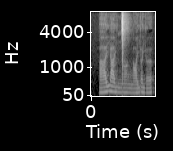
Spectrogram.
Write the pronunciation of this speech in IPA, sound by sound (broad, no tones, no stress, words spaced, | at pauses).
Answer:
ajajŋ͡ǀɑ̃ ŋɑjəj ə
